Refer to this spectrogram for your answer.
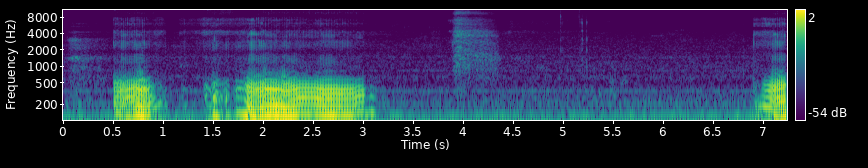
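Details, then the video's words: French Bulldog Benjamin snores in bursts: short grumbling rattles, a longer buzzy snore near two seconds, a breathy hiss, then another snore starting at the end. "French Bulldog Snoring"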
